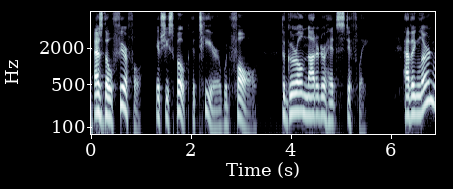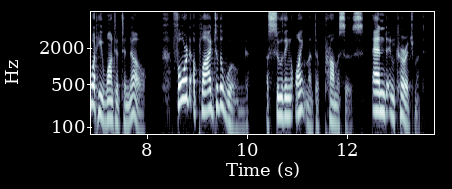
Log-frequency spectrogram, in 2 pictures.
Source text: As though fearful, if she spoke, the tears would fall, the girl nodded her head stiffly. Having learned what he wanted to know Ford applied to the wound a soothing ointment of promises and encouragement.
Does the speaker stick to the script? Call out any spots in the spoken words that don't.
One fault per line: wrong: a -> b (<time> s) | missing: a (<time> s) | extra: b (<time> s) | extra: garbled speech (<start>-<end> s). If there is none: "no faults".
wrong: tears -> tear (2.1 s)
